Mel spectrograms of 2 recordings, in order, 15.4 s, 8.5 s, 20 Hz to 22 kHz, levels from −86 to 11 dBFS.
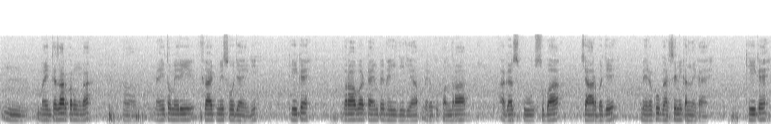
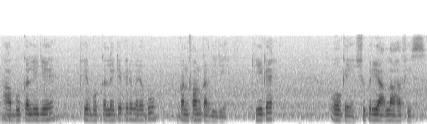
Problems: constant background noise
